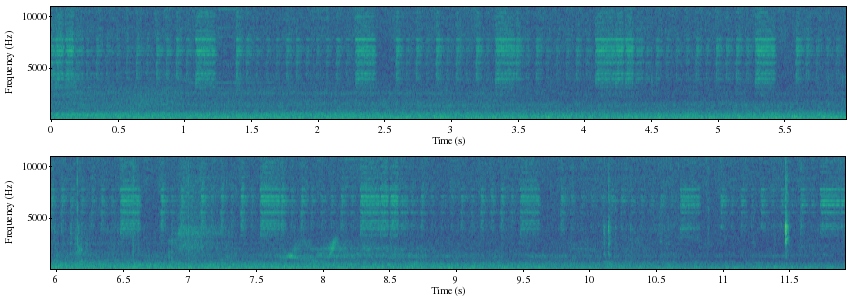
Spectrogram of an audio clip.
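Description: Buttons on a car dashboard click.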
